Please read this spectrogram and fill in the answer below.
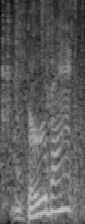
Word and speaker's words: burbot: Is it Bourbet? Burbot. Like it's spelled Burbot, but it's also it could very easily just be bourbon. It is burbot.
